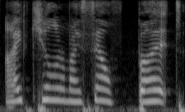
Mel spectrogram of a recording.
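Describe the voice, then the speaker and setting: A clever, bossy young heroine acted by a woman narrator, pitched high above a normal reading voice. She sounds urgent and insistent, in a dry storybook recording. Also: little pitch movement, measured pace, no echo.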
